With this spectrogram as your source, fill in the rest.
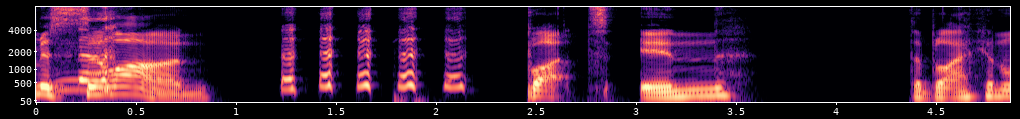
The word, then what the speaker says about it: Cilan: I always thought it was pronounced like Ceylon, like cilantro.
